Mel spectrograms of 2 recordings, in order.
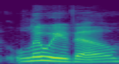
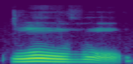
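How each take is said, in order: First: The name is said with full, separate syllables. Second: The name is squeezed almost into one syllable. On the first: The speaker calls it wrong. "It's not Louisville" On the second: The speaker calls it right. "It's all supposed to be like one um one syllable"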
